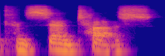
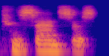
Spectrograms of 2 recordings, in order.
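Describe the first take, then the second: First: The last syllable starts with a t sound. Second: The last syllable starts with an s sound. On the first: The speaker calls it right. "It's actually consentus. There's a T" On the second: The speaker calls it wrong. "people uh, very often pronounce it consensus"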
